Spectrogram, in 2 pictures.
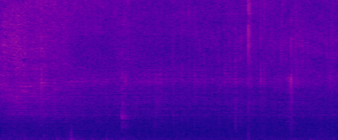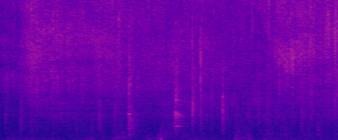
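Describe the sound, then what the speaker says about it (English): Chicken sizzles in a hot pan under a press, a steady close hiss with crackling pops that grows busier partway through. "we're going to take our chicken and put it right on there, get ready for the sizzle"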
